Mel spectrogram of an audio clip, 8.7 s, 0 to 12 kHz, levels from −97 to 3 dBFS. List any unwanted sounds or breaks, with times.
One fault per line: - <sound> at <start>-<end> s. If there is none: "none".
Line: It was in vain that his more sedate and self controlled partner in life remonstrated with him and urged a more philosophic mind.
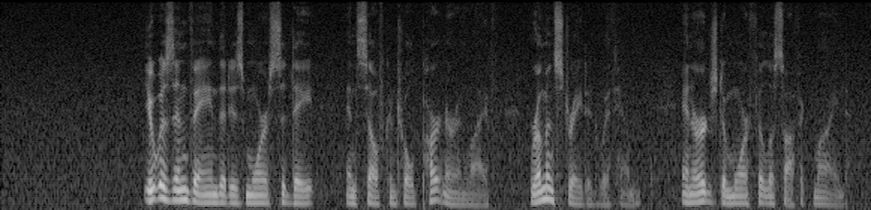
none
